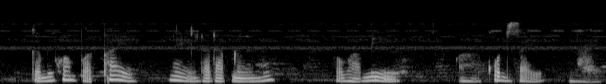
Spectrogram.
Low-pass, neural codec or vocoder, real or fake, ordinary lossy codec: 7.2 kHz; none; real; AAC, 48 kbps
